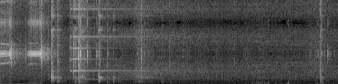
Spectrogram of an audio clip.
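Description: Metal parts of an opened hermetic fridge compressor clinking and knocking as they are handled, with a short ringing tone about a second in. Quieter from about two seconds on.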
